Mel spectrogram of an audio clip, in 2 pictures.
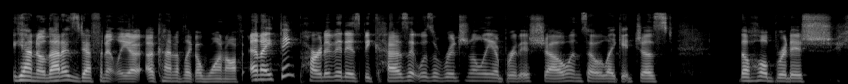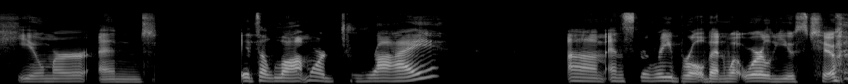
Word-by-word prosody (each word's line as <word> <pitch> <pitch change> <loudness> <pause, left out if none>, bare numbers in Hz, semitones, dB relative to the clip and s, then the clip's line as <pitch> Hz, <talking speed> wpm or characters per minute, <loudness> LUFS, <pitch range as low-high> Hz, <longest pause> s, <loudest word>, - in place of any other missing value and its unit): Yeah, 195 0 +6
no, 160 -4 +5
that 170 +3 +7
is 195 -5 0
definitely 150 -4 +2
a 135 - +6
a - - +4
kind 155 -5 -2
of 145 - -7
like 145 -1 -5
a 135 - -2
one 135 0 -6
off, 130 +1 -3
and 220 - +9
I 225 - +10
think 395 - +2
part 170 -2 +1
of 175 +1 +3
it 190 -2 +2
is 165 -2 +3
because 160 +1 +1
it - - -1
was 180 -1 -9
originally 170 0 -5
a 155 - -3
British 145 +2 -7
show, 140 +2 -1
and 155 -2 -11
so, 140 -1 -3
like, 140 -1 -5
it 135 - -3
just 140 0 -1 0.7
the 170 - +3
whole 180 +2 -1
British 150 -2 -1
humor, 135 +1 -6
and 120 -1 -7 1.0
It's 160 0 -4
a 175 - -1
lot 155 0 0
more 175 -5 -6 0.4
dry? 160 - +1 1.4
Um, 155 -3 -1
and 155 -1 -1
cerebral 160 -4 0
than 130 -1 +1
what 135 0 -4
we're 155 +1 +3
used 130 -1 0
to - - +5
155 Hz, 175 wpm, -26 LUFS, 140-170 Hz, 1.4 s, I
